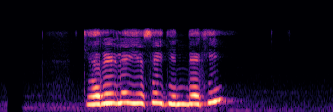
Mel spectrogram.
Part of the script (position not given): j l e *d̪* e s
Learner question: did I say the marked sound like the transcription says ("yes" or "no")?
no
